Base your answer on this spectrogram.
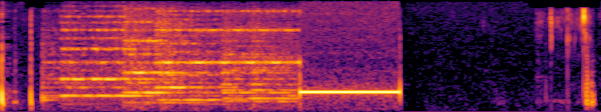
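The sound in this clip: Telephone line tones while a call is connects: a layered tonal pattern of several pitched notes, then a single steady beep lasting about a second that cuts off abruptly into silence, followed by a few faint brief noises at the end.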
